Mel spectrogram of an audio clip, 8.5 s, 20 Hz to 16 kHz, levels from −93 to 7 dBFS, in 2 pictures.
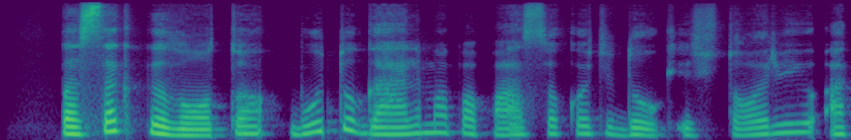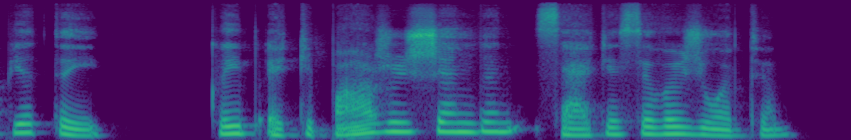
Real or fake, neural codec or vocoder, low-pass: fake; autoencoder, 48 kHz, 32 numbers a frame, DAC-VAE, trained on Japanese speech; 14.4 kHz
